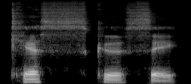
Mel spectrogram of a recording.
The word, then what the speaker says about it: qu'est-ce que c'est: So a lot of these words run together when you actually pronounce them.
